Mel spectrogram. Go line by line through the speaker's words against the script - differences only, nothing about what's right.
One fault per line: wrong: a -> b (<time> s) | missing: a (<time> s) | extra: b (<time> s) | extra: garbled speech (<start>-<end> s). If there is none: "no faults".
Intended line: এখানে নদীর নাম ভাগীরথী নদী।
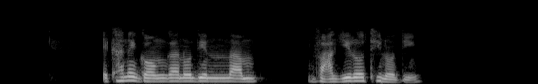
extra: গঙ্গা (1.4 s)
